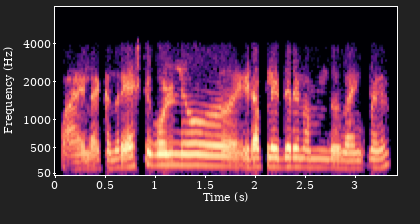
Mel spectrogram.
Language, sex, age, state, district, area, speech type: Kannada, male, 18-30, Karnataka, Gulbarga, urban, conversation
